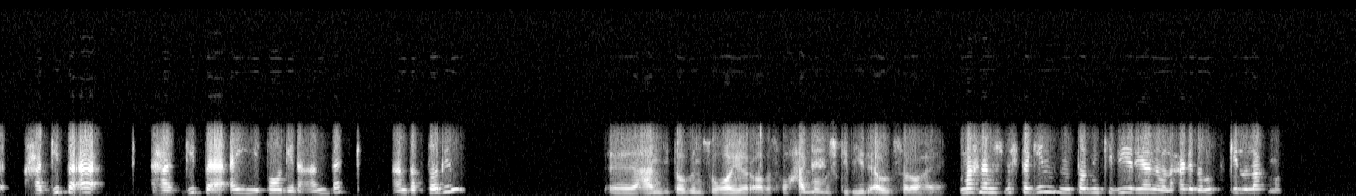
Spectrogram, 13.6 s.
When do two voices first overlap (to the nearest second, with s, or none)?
none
